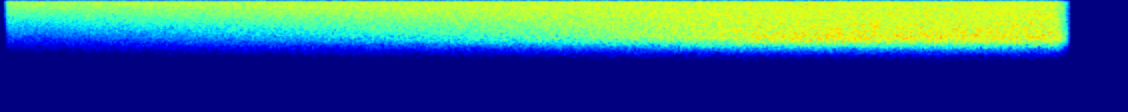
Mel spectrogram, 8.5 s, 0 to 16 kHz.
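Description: Synthesizer noise through a high-pass filter: a steady hiss with all its low end cut away below about 2–3 kHz. As the cutoff comes down a little and the filter's resonance (Q) is raised, the hiss grows gradually louder and concentrates around the cutoff, then cuts off suddenly at the end.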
